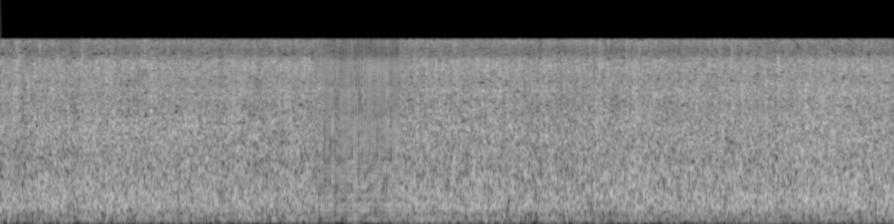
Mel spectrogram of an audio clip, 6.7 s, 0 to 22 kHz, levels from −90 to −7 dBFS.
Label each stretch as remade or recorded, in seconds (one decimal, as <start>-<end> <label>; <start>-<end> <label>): 0.0-2.4 recorded; 2.4-3.0 remade; 3.0-6.7 recorded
